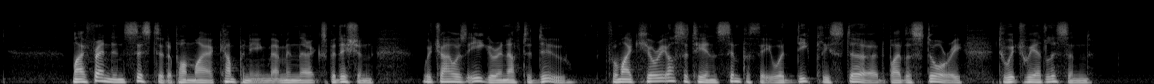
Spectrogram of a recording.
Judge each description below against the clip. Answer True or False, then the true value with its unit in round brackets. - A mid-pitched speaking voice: False (105 Hz)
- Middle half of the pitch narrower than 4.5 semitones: False (4.8 semitones)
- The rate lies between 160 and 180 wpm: True (170 wpm)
